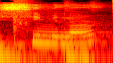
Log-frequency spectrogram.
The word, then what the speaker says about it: similar: Similar es como se pronuncia en español y similar en inglés.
